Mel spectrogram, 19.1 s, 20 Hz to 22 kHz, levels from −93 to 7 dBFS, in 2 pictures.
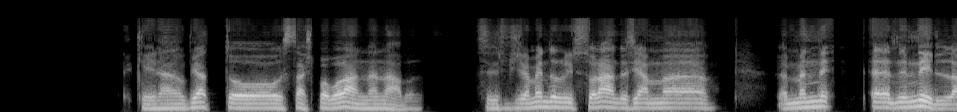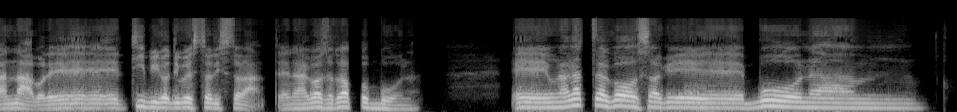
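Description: Throughout the speech, nothing reaches above about 12.1 kHz, and the sound is plainly grainy and rough, with noisy band-filling in place of clean detail. This is likely Opus compression in its CELT music mode, consistent with a low bitrate near 16 kbps.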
